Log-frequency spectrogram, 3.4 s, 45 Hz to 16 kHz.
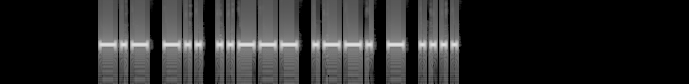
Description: Morse code, heard as a keyed tone, about 41 wpm, 700 Hz. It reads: KD2PTH
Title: USA Call Signs - 6 Characters - Repeated 3x - 45wpm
